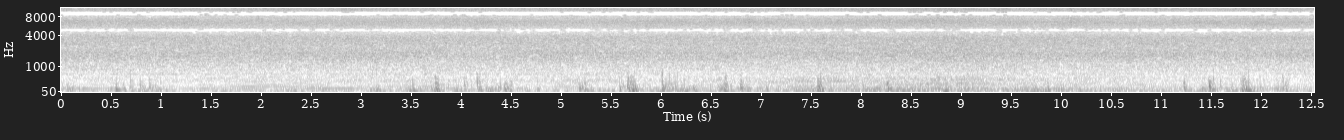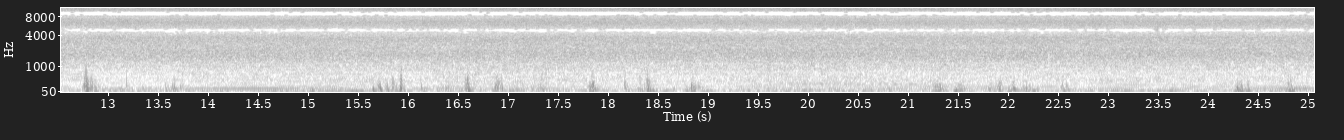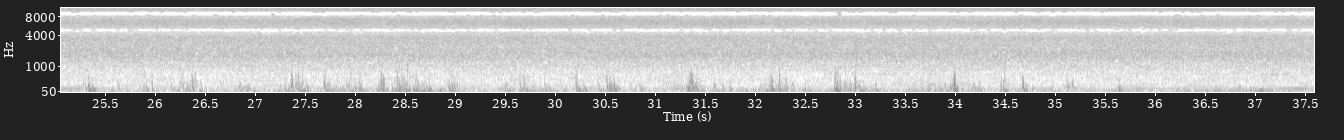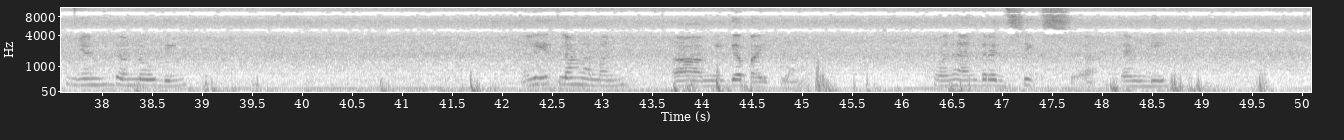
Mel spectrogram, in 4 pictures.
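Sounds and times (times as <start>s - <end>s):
low room hum: 0.0s - 50.0s.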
